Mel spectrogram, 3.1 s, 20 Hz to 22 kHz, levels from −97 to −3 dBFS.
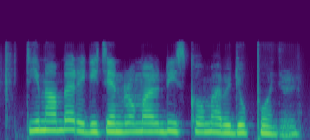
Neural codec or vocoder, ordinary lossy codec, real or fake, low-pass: codec, 16 kHz, 0.5 kbps, X-Codec, HuBERT features, trained on LibriSpeech; none; fake; 7.2 kHz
